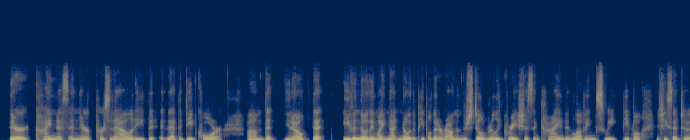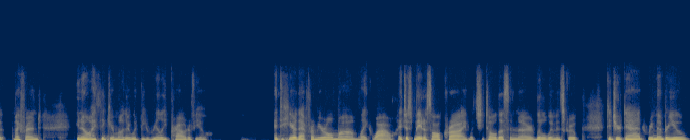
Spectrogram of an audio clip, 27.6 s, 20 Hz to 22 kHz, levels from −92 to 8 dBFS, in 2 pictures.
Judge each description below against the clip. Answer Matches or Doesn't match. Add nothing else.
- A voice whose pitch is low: Doesn't match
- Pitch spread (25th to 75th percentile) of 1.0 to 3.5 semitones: Matches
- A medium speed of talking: Matches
